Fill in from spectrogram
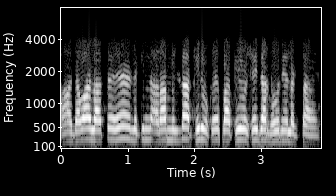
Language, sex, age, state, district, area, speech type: Hindi, male, 60+, Uttar Pradesh, Mirzapur, urban, conversation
